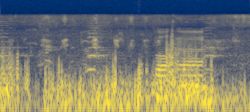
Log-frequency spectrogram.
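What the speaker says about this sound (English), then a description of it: "Out there, the Canada geese." Canada geese honk repeatedly at a bird sanctuary, a cluster of nearby, fairly loud calls overlapping in irregular bursts, with a voice speaking amid the flock.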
